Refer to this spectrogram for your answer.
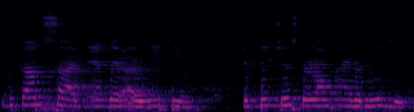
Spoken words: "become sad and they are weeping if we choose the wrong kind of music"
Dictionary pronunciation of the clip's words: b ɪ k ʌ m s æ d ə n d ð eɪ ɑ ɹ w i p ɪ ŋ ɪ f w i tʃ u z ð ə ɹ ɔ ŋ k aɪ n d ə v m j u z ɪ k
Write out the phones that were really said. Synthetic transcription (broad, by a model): b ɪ k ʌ m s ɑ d ə n d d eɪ ɑ ɹ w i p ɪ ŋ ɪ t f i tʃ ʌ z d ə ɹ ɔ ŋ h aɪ d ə m j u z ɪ k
